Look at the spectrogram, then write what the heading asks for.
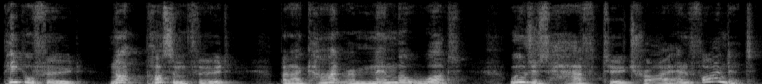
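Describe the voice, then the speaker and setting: Man reading as a kindly grandmother possum, lively pitch. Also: slow pace, breathy edge, exaggerated voice. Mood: excited. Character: kindly old grandmother possum, magical and encouraging. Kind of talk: children's storybook reading.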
